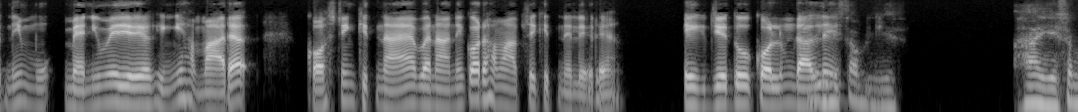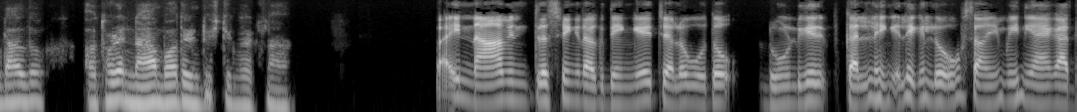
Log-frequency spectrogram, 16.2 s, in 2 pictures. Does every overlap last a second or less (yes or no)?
yes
